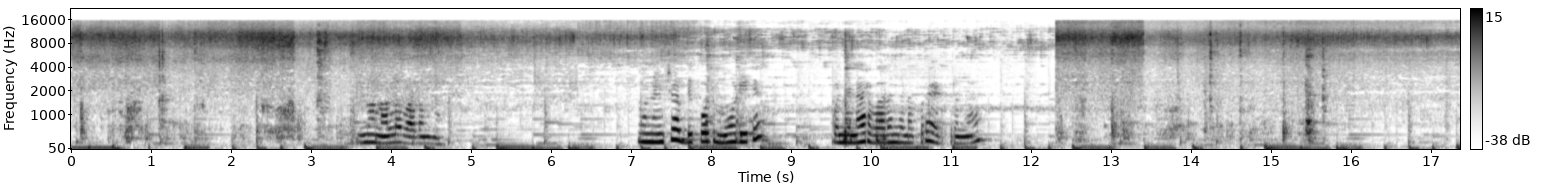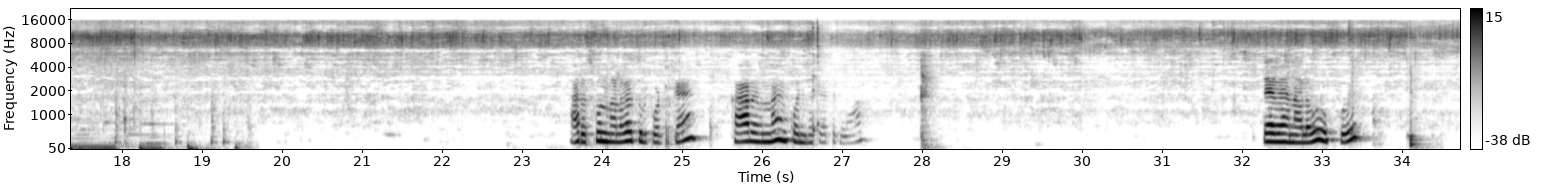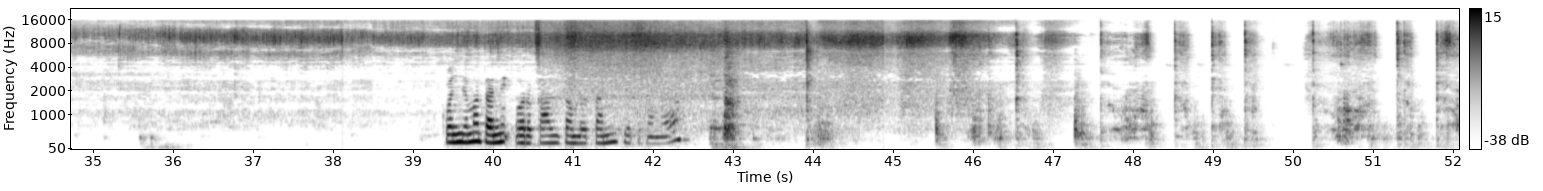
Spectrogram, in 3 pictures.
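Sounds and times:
steel ladle scraping a pan: 0:00.0 - 0:10.9, 0:12.3 - 0:19.3, 0:40.5 - 0:52.0
vegetables sizzling in hot oil: 0:00.0 - 0:52.0.

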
